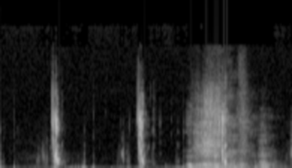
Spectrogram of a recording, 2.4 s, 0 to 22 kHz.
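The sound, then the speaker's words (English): A person imitates a male dog licking itself at 1:30 in the morning with wet, smacking mouth noises: a few sharp slurpy clicks, then a longer, busier stretch of squelchy lapping. No one speaks. “But yeah, it's a very disturbing sound though. At 1:30 in the morning. What's that sound again?”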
